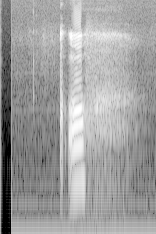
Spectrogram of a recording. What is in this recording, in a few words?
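"Máscara", Q'anjob'al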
